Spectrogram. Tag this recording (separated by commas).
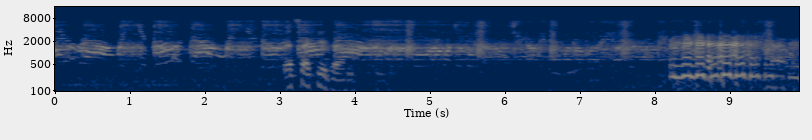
Speech, Music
